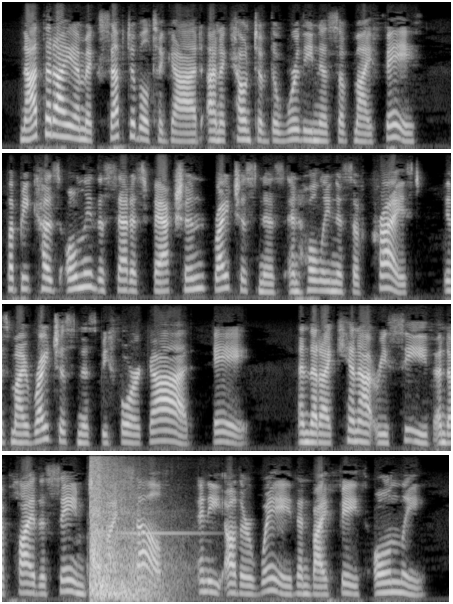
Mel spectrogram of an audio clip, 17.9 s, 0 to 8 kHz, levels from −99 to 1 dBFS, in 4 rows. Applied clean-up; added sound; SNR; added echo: none; Explosion; -1 dB; none.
